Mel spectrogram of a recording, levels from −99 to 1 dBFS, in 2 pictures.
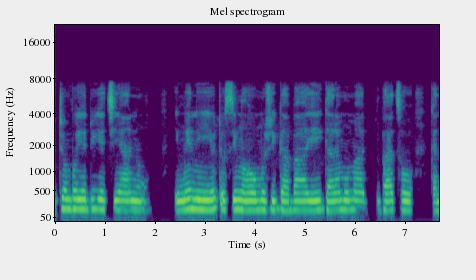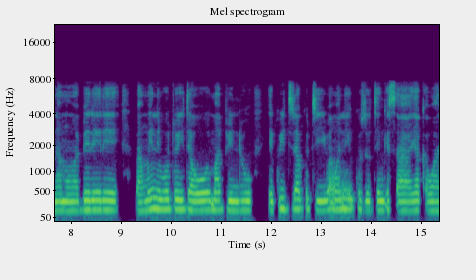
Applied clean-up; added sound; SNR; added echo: none; none; none; none.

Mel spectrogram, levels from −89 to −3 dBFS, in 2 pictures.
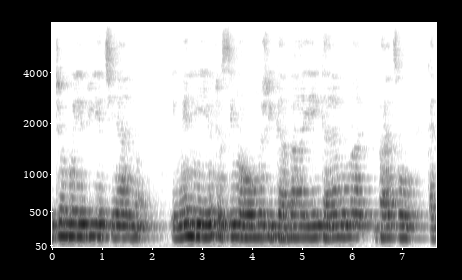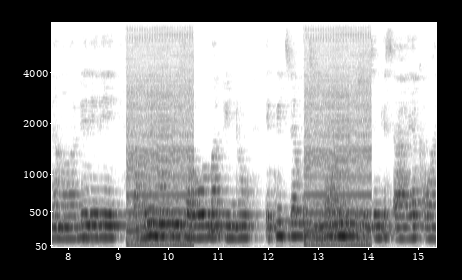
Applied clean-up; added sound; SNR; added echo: none; Printer; 9 dB; reverberation time 0.9 s.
